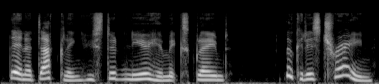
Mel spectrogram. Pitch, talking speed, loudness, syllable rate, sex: 235 Hz, 190 wpm, -18 LUFS, 4.9 syllables/s, female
